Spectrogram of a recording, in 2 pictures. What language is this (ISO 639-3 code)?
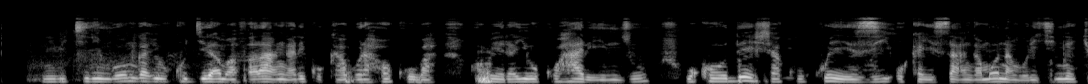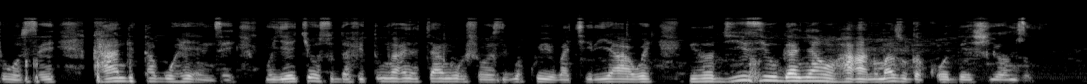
kin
